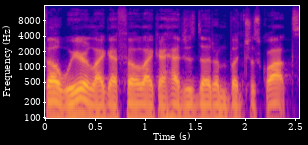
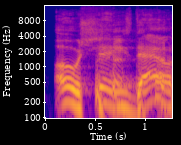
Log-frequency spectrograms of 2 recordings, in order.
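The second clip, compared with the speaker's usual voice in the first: high, laughing burst of surprise; excited disbelief; 10 semitones higher, slower than usual. Retold or imitated. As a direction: blurt it out like you can't believe he dropped. Retelling opponent dropping.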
